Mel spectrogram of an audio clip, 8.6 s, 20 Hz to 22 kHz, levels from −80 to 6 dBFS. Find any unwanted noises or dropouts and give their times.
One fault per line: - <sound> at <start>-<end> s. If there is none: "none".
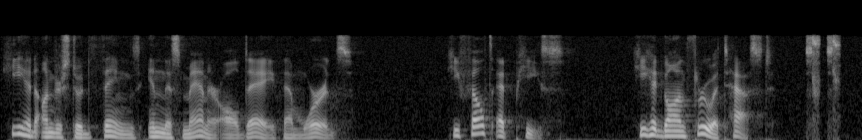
- laugh at 8.1-8.4 s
